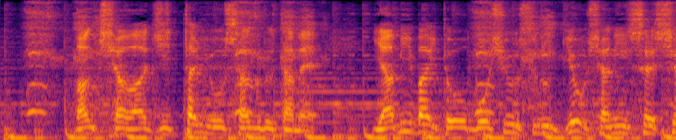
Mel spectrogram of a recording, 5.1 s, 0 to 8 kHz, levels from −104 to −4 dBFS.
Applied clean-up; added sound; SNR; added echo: none; Gasp; 12 dB; reverberation time 0.3 s.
